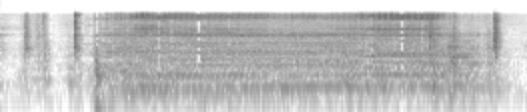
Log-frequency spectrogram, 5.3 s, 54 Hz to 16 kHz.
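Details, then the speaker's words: 1990 Chinook 18+ camper, integrated bathroom fan switched on and cranked up. After a couple of switch clicks it spins up to a steady, even whir with a low hum, no rattle or scrape; fan works fine. "fan works fine"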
